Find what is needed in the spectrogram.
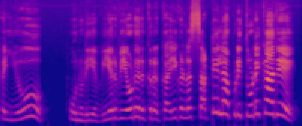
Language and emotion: Tamil, disgusted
